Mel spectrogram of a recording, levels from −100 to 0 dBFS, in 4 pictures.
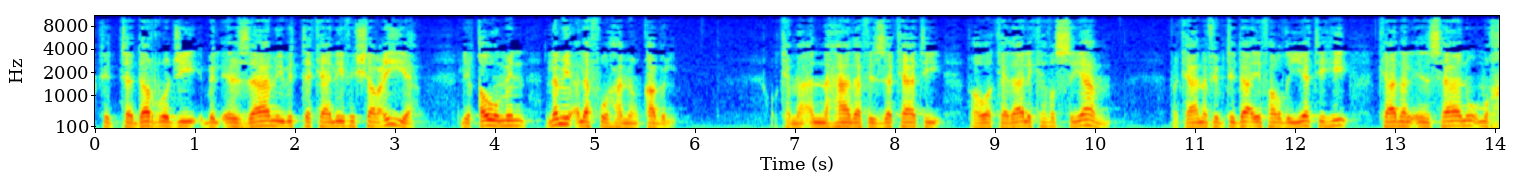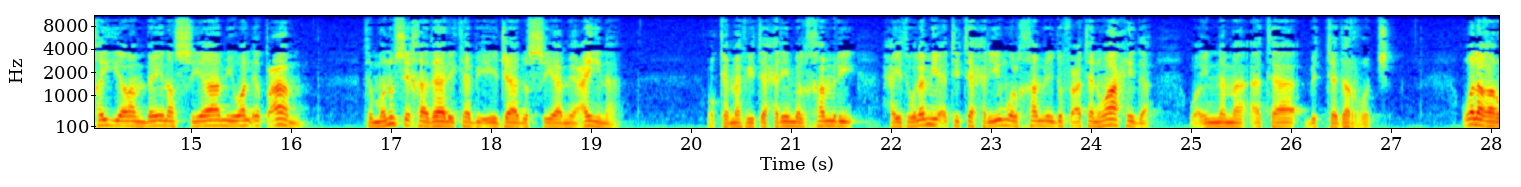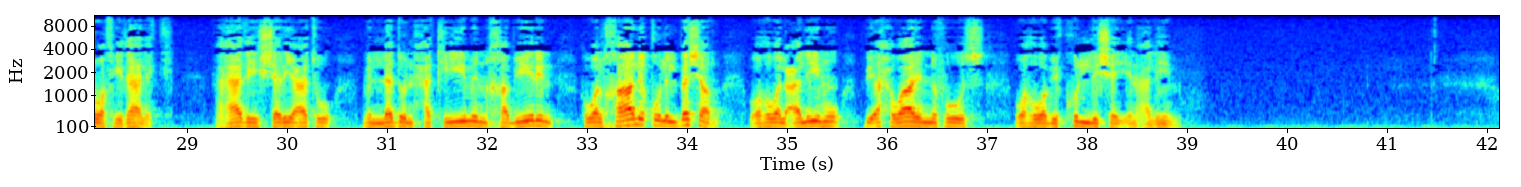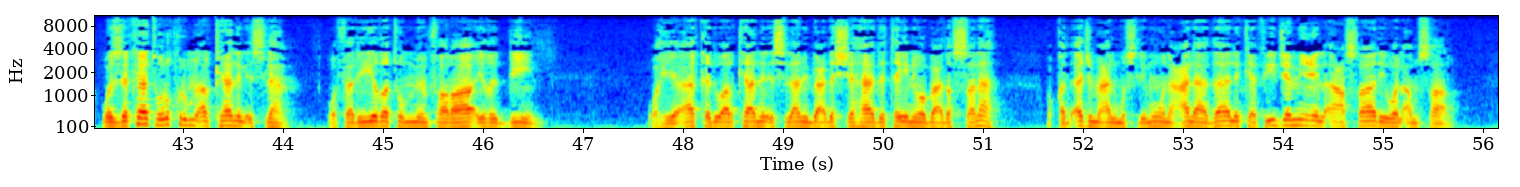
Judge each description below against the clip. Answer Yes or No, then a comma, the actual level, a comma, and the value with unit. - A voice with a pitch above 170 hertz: No, low, 120 Hz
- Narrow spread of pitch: No, average, 4.4 semitones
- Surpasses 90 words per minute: Yes, average, 105 wpm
